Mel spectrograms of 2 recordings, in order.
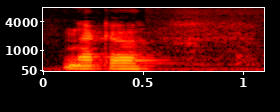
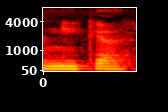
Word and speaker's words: NECA: in the head whereas the NECA or Nika depending on how you pronounce it he's got plastic here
